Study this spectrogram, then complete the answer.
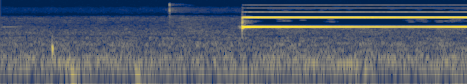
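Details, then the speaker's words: Multimeter that had no buzzer, fitted with an added piezo buzzer wired to the BUZ pad on the meter PCB: quiet, then a steady shrill beep holds in continuity mode; the continuity buzzer works. "now we will test this multimeter now it's working very perfectly now it's beeping"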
